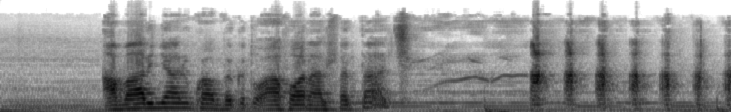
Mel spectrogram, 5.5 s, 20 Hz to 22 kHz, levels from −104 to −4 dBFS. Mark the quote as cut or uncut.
uncut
